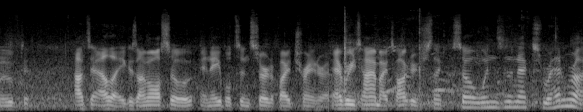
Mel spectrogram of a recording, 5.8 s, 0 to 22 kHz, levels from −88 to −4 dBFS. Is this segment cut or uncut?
cut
